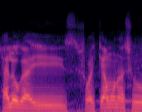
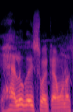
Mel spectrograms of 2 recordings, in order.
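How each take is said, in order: First: It is said in a plain, ordinary way. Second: It is said in a smart, lively way.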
